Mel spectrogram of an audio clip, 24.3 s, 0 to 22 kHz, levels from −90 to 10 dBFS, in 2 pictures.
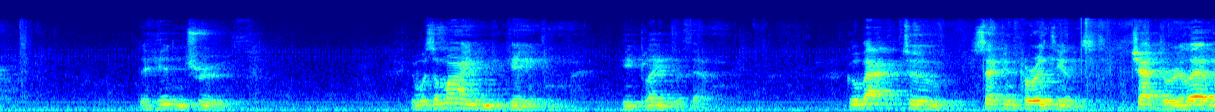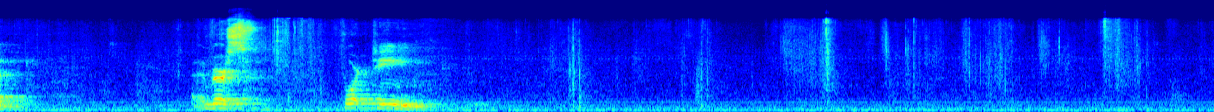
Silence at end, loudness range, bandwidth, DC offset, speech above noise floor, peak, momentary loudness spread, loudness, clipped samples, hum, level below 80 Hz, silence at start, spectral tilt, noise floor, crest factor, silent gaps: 0.65 s; 21 LU; 12.5 kHz; under 0.1%; 28 dB; -8 dBFS; 27 LU; -28 LUFS; under 0.1%; none; -60 dBFS; 0 s; -3 dB/octave; -55 dBFS; 24 dB; none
